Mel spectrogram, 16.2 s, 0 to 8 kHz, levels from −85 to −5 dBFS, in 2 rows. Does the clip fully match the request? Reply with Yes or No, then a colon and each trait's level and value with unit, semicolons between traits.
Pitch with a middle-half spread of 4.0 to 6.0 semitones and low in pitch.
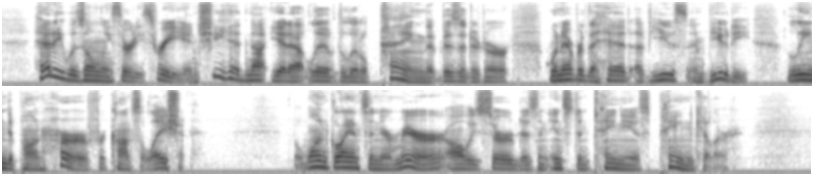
Yes: average, 4.5 semitones; low, 130 Hz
